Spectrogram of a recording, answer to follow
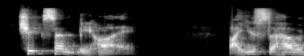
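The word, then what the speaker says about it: Csikszentmihalyi: by a man called chick sent me high I used to have a girlfriend whose name was he and so I made up this pronunciation chick sent me he chick sent me high unfortunately he died last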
